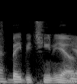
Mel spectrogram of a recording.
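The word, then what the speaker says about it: babycino: Am I saying that right? I guess that's right. – Yeah, I'm sure it's Baby Chino. Yeah, like cappuccino.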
